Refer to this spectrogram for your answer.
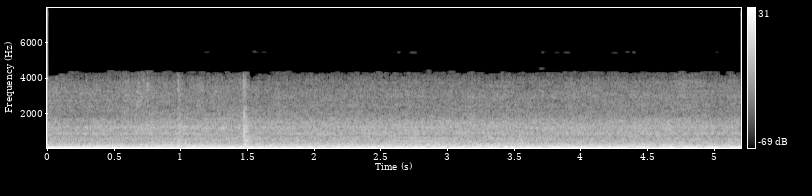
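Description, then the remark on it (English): An SSR convertible pickup truck on a test drive with the roof up: its engine drones steadily with heavy low rumble and road noise throughout, a couple of faint clicks early on, no voices. “Do you want to get the SSR, the first test drive of the day”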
